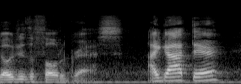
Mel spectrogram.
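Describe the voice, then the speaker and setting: A man speaks with an American accent at a fairly slow pace. His tone is animated. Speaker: pigeon auction host. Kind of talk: casual chat. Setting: facebook live show at a pigeon loft.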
